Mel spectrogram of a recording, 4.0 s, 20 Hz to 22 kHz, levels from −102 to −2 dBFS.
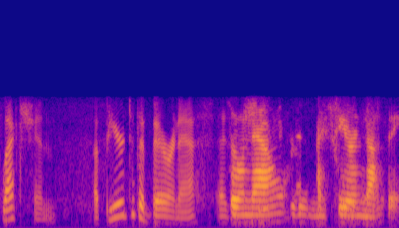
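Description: Speech over a narrowband mobile line, passing roughly 250 Hz to 3.5 kHz with light AMR coding damage, carries AMR comfort noise from 0.72 to 0.94 s and from 1.0 to 1.08 s. During those stretches the real background gives way to a steady, smooth synthetic hiss that switches in and out. A packet dropout would fall to silence or glitch instead. From 2.77 to 3.15 s the voice dips by about 10 dB for roughly 0.3 s in total, and from 3.86 s to the end it drops by about 20 dB. This is speech suppressed in double talk, likely the echo canceller turning down the talker while the far side spoke. Because the level is turned down rather than the sound breaking off, it differs from a codec cutout. Faint echo leak appears at 2.97–3.01 s and 3.82–3.86 s as a distinct delayed copy of the voice arriving about 0.41 s late, about 20 dB and then about 30 dB below the speech. It is likely loudspeaker pickup that the far end's canceller failed to remove, and the clear gap before the copy sets it apart from room reverberation.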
